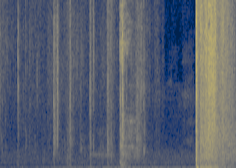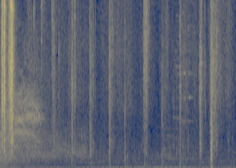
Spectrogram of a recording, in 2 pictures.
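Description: Footsteps run over dirt.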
